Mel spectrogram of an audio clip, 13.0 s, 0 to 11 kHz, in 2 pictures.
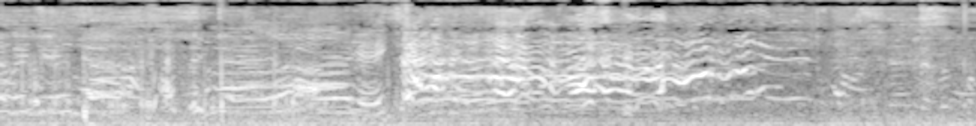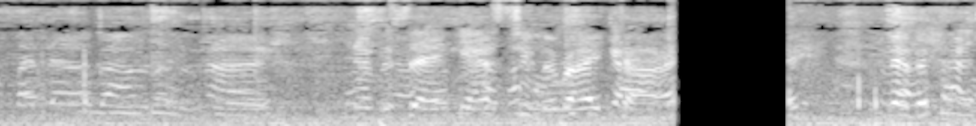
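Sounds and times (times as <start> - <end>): car driving rumble from inside: 0.0 - 11.0, 11.8 - 13.0
girls laughing and shrieking: 2.6 - 5.5.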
